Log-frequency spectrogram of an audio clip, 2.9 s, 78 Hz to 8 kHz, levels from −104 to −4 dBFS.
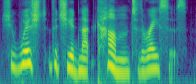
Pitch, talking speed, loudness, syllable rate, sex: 180 Hz, 205 wpm, -18 LUFS, 4.0 syllables/s, female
